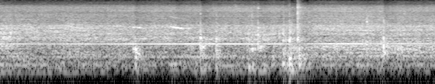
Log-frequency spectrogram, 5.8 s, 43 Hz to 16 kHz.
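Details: Shark NV801 Lift Away vacuum on its first power-on test before a full clean, picking up dirt from the floor: steady high airflow roar, constant mid-pitched motor tone, a few pickup ticks; running normally.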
